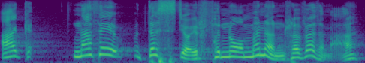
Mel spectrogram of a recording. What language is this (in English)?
Welsh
